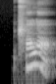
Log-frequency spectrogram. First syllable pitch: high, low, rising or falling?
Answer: rising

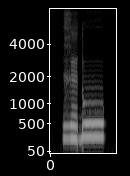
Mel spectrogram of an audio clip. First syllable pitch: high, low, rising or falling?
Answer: low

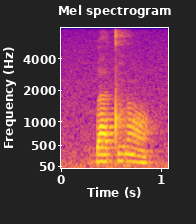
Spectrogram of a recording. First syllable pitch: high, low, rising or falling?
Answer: low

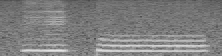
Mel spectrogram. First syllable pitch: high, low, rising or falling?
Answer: high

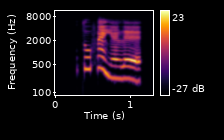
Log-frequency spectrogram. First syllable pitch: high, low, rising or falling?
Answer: high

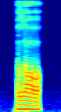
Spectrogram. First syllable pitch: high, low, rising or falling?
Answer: low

